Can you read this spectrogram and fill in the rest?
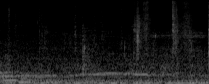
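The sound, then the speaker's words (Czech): Playing cards slip and fall from a deck, making a few soft, papery slaps and flutters at irregular moments over a faint low hum. No one speaks. “Padají karty z balíčku.”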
